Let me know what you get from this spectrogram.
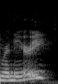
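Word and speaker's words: Raniere: but HEC name reri he pronounces his last name reri I I'm I've heard it as reri um in prep for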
